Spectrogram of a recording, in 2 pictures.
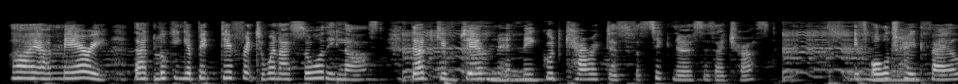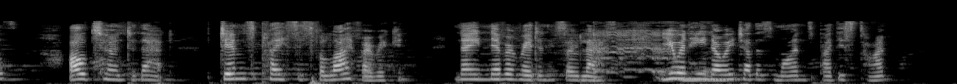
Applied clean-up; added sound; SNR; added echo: classical method WPE with log-MMSE.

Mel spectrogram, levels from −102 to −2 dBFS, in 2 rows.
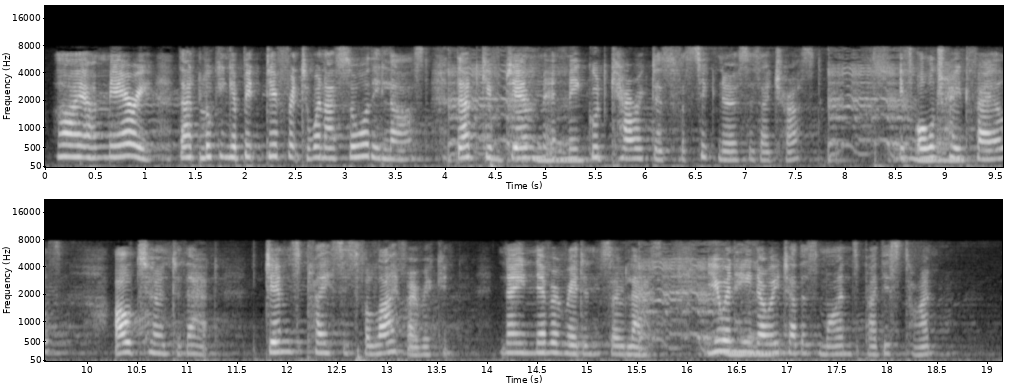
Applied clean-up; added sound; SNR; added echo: none; Fart; 8 dB; reverberation time 1.4 s.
